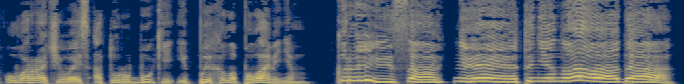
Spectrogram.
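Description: Casting: male narrator for a fantasy audiobook, high and mellow, close and dry. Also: no echo. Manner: lively storytelling, first-person narrator.

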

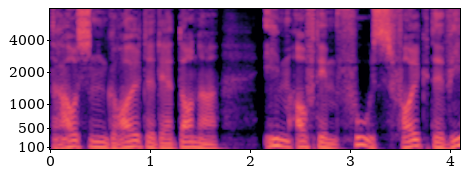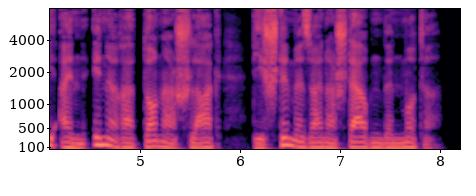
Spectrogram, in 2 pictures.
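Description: A man narrates a novel in a low, measured voice. His delivery is even and steady. The sound is dry and close, with no room around it. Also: no echo. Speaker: audiobook narrator.

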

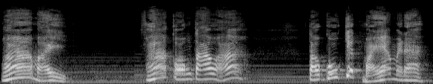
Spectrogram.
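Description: A man voicing a furious middle-aged villager who shouts curses in a shrill raised voice. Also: big pitch swings, unhurried, vocal fry, husky, faint music behind, exaggerated voice.

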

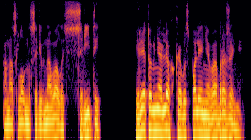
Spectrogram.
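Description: A male audiobook narrator with a low voice tells the story in a measured way and gives the dialogue more life. The recording is close and dry, with no room sound. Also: dark tone, no echo. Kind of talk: scripted narration.

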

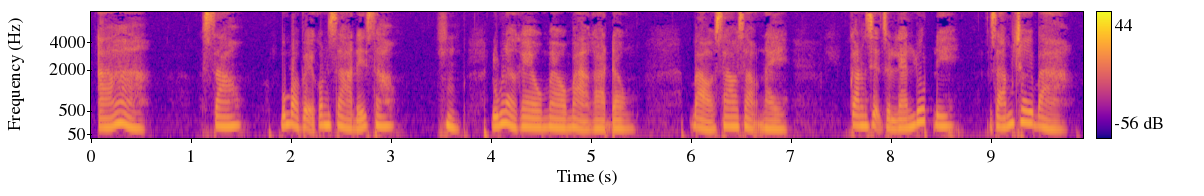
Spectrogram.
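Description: A woman voicing a furious, scheming middle-aged second wife who scolds in rapid bursts. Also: on the low side, warm tone, breathy edge, no room sound.

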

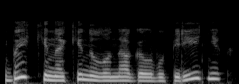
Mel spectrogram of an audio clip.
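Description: A woman narrating a storybook in an even, measured way, recorded dull and dry. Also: lowish voice, no room sound. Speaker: audiobook narrator.

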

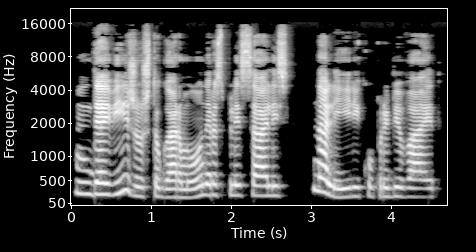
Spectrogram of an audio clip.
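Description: A woman's voice: mid-range voice, measured pace, smooth, lightly acted. A woman reading an audiobook, voicing a blunt, bossy woman soldier who scolds coarsely. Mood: teasing.

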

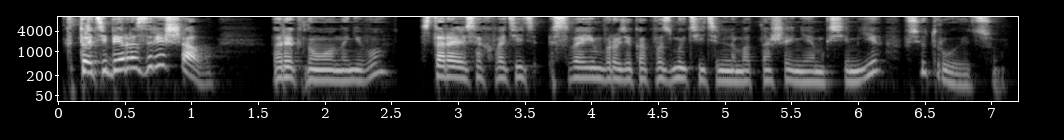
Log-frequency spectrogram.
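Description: A woman narrating a first-person fantasy audiobook in an expressive, sardonic way. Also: low-pitched, a little fast.

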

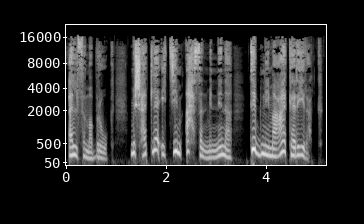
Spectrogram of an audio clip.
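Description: A woman's voice: mid-range voice, sing-song, brisk, a little mellow, slightly rough, dry recording, clean studio sound. A woman voicing a flamboyant, boastful young gangster man with an Egyptian accent, reading a storybook. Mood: smooth pitch. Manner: boastful, showy, eager.

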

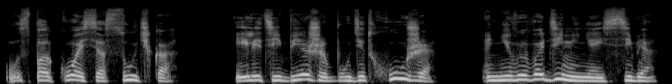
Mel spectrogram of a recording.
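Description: Woman doing a vicious obsessed male captor, snarling, deeper voice, dry close sound. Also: unhurried, mellow, no echo, lightly acted. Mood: menacing. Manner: hissing, snarling threats. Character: brutal obsessed young male kidnapper.

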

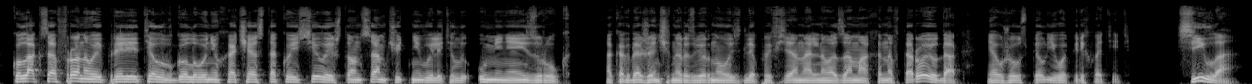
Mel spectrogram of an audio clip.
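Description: A man narrating a first-person story in a steady, tense storytelling manner, recorded close in a studio. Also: on the low side, smooth, no room sound. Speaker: audiobook narrator.

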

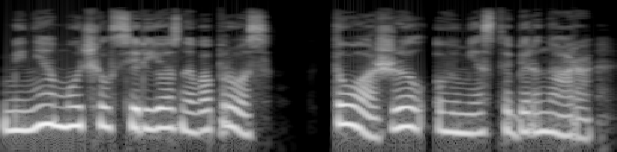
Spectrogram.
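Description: Mellow-voiced woman narrating a story. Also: medium pitch, normal speed, no room sound, clean studio sound. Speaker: audiobook narrator. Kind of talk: first-person story narration.

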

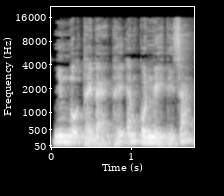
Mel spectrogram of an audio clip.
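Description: A man's voice: on the high side, expressive, fast talker, mellow, voice pushed up, close to an everyday voice. A man voicing a distressed young married woman, an elder sister who pleads and weeps. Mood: anxious. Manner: tearful, pleading.

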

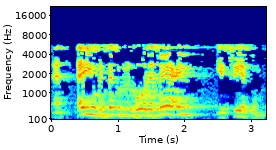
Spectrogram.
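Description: A man's voice: very high voice, lively intonation, a little fast, slight background noise. A man with an Egyptian Arabic accent teaching a classroom lesson, constantly quizzing his students and checking they follow. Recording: echoey hall, dull lo-fi sound.

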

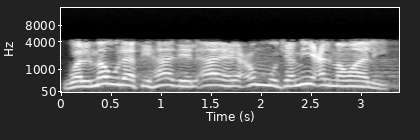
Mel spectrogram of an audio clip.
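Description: A man teaching a Quran commentary lesson. He addresses his listeners as brothers, poses rhetorical questions and answers them, and slows down when quoting verses. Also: high voice. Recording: tinny lo-fi audio with long hall reverb.

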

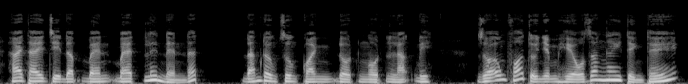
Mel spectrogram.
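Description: A man reading a story aloud as narrator, in an expressive storytelling manner. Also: mid-range voice, a little slow, no echo, studio quality.

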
